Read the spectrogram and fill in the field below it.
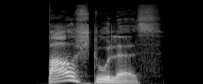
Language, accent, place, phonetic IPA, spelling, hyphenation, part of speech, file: German, Germany, Berlin, [ˈbaːɐ̯ˌʃtuːləs], Barstuhles, Bar‧stuh‧les, noun, De-Barstuhles.ogg
- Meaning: genitive singular of Barstuhl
